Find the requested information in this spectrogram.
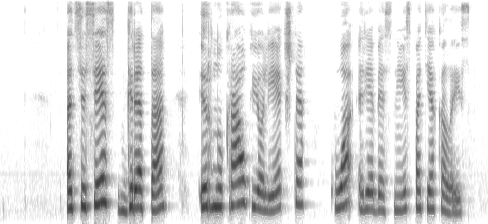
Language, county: Lithuanian, Kaunas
